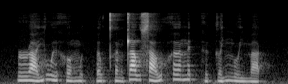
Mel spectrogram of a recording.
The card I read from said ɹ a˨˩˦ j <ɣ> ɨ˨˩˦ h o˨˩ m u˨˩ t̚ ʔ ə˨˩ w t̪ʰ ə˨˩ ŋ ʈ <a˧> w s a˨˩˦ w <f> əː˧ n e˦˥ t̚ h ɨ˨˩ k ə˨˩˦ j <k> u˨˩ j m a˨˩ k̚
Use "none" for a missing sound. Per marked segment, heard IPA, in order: w, a˧, h, ŋ

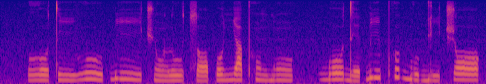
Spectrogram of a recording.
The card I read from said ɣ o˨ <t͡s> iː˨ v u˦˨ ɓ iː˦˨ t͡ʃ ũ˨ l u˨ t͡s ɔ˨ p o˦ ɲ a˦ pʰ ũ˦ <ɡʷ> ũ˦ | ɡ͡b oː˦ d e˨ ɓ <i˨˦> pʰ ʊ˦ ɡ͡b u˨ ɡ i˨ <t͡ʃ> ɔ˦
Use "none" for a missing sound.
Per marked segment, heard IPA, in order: t, ɡ͡b, i˦, t͡ʃ

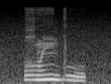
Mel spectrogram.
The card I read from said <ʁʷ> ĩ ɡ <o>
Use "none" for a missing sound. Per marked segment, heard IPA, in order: ʁʷ, u

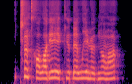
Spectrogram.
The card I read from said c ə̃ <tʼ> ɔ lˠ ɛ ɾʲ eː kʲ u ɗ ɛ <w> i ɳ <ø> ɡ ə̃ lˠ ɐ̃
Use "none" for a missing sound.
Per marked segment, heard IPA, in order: t̪ʰ, w, ø

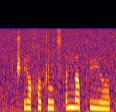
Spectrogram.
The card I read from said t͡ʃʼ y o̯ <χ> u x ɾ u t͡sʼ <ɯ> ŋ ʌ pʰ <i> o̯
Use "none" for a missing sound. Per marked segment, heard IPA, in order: χ, ə, y

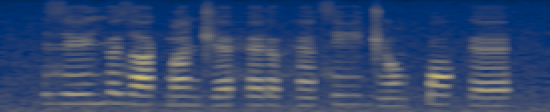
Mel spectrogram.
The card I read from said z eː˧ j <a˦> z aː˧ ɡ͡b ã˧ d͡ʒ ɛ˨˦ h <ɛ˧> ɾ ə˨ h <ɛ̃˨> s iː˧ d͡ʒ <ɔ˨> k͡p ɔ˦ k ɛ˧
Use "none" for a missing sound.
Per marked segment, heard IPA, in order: ə˦, ɛ˧, ɛ̃˨, ɔ̃˨

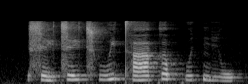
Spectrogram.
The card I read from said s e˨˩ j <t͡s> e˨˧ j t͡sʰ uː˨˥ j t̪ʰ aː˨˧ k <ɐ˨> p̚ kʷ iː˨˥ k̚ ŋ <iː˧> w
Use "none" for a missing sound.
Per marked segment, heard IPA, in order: t͡s, ɐ˧, iː˨˩

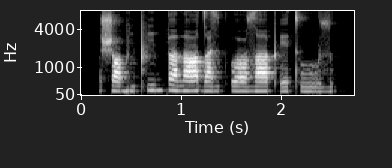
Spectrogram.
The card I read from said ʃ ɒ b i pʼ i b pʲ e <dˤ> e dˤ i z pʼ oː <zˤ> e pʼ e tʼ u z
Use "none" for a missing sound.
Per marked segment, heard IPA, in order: ðˤ, zˤ

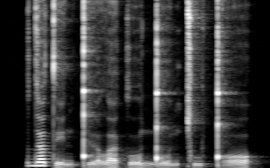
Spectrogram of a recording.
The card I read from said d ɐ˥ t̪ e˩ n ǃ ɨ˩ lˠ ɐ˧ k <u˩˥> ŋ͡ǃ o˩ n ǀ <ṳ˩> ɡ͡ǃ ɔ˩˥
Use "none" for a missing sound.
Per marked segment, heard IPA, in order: o˩˥, u˩

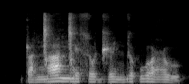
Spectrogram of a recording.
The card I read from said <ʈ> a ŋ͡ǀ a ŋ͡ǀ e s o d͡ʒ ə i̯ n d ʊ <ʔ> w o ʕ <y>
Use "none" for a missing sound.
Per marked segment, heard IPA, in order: ʈ, ʔ, u

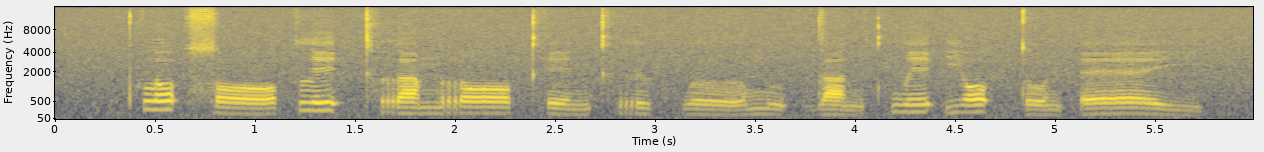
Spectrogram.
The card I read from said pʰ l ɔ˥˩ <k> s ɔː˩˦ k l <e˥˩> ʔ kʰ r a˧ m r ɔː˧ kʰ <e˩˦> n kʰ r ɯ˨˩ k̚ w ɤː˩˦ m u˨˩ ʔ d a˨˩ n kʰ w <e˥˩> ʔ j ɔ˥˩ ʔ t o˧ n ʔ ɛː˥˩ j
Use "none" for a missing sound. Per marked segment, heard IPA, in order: ʔ, e˥˩, e˩˦, e˥˩

